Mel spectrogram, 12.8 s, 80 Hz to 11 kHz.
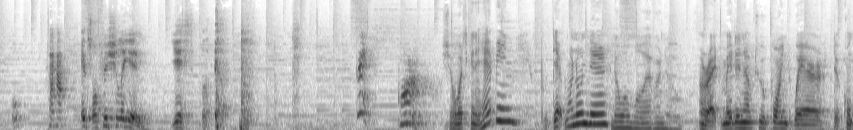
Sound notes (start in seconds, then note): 4.3 coughs on saw dust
